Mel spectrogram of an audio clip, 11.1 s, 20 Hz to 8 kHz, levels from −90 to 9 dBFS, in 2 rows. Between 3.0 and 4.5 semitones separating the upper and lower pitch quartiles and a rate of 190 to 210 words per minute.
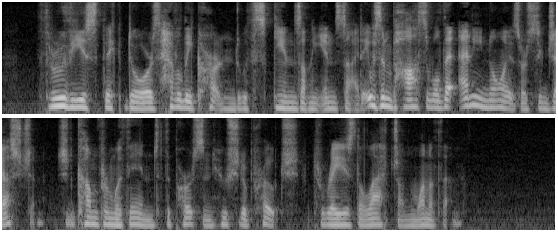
Yes: average, 3.7 semitones; average, 200 wpm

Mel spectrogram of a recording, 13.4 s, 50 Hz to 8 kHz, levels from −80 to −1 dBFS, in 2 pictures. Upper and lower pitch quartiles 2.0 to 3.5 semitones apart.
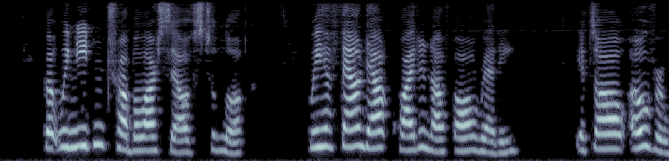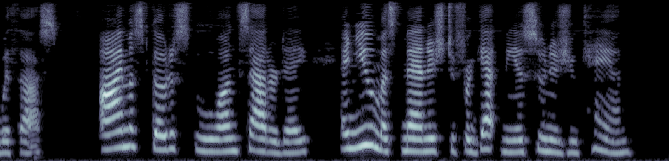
No: average, 4.4 semitones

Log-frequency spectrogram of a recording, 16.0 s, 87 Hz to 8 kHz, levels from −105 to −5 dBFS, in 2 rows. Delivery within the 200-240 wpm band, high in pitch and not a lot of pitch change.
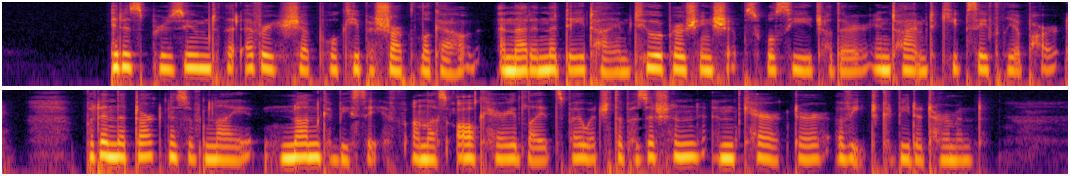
Yes: fast, 205 wpm; high, 210 Hz; narrow, 1.8 semitones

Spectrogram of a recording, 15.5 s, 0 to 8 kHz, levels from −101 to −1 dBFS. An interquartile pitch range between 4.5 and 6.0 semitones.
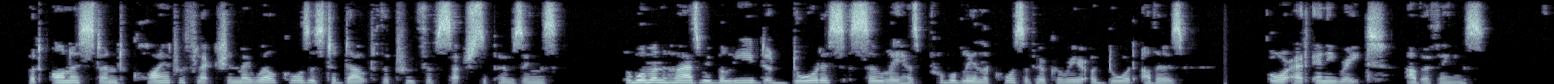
No: average, 2.8 semitones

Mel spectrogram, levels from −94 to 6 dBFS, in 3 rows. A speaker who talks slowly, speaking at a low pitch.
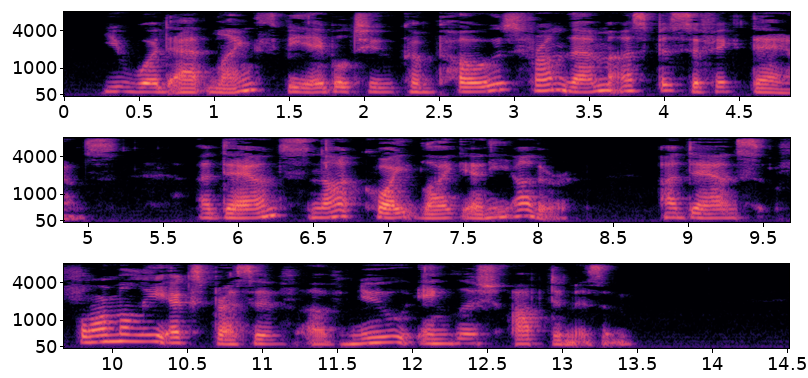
No: slow, 115 wpm; medium, 165 Hz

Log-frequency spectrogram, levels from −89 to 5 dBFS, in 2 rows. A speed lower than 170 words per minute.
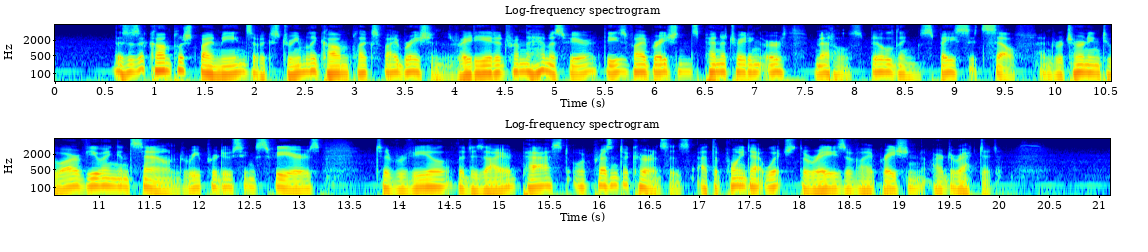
Yes: average, 140 wpm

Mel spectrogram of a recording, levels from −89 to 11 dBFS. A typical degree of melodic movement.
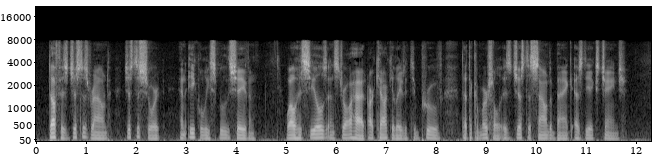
Yes: average, 3.0 semitones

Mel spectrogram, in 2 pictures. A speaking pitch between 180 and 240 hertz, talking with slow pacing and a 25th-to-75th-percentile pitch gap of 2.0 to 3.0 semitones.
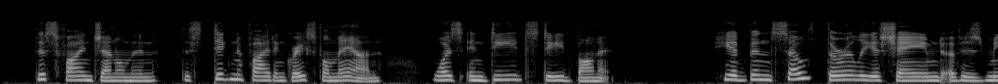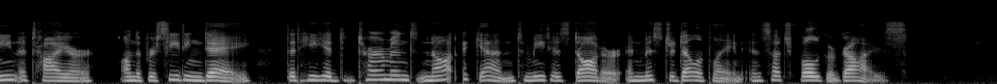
Yes: medium, 185 Hz; slow, 130 wpm; average, 2.7 semitones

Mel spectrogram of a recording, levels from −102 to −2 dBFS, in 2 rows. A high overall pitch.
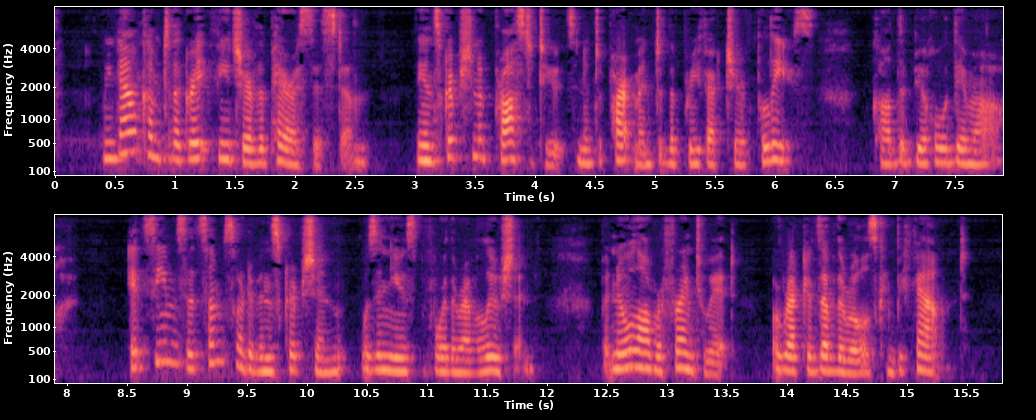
Yes: high, 210 Hz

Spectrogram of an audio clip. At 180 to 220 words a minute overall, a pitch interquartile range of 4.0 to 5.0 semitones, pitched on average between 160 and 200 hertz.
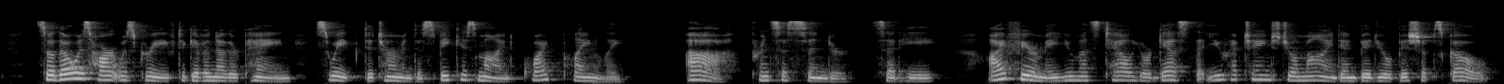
No: average, 170 wpm; average, 4.6 semitones; high, 190 Hz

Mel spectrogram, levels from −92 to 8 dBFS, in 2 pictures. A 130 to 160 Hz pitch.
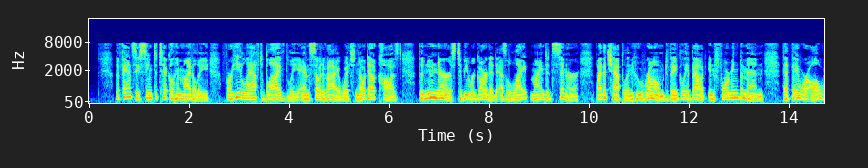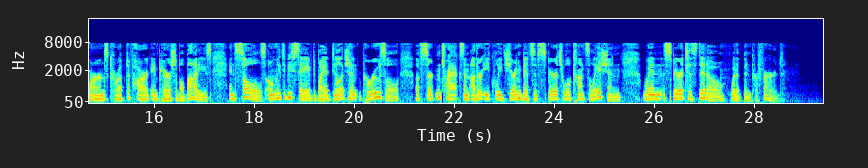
Yes: medium, 140 Hz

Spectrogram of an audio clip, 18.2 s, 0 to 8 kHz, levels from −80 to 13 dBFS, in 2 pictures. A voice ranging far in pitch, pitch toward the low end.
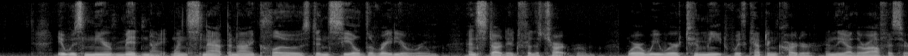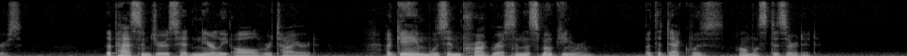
No: average, 2.9 semitones; low, 100 Hz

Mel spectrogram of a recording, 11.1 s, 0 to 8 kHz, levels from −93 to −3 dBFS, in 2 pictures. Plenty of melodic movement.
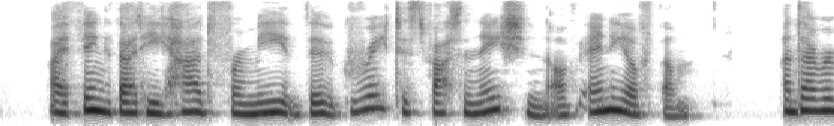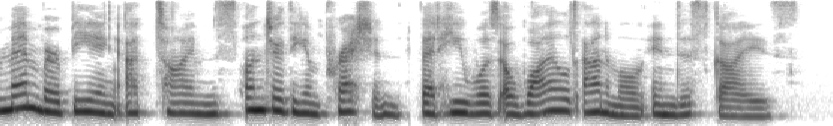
No: average, 3.3 semitones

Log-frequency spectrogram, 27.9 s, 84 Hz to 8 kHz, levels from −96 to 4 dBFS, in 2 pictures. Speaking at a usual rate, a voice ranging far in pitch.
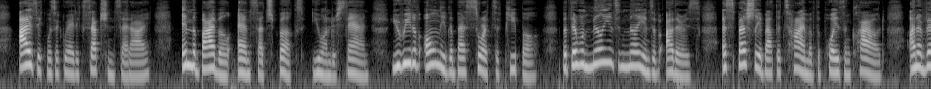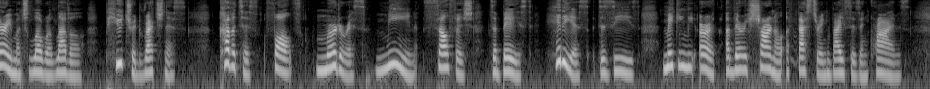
Yes: average, 145 wpm; wide, 5.9 semitones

